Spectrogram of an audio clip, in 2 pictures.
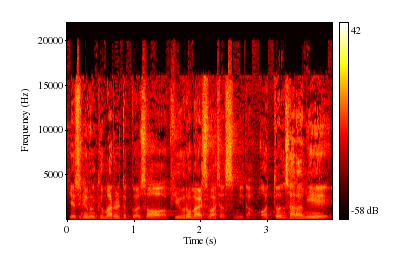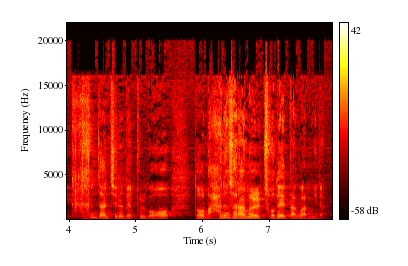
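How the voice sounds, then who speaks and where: Animated Korean pastor with a lively voice. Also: male voice, a little high, fairly quick, few pauses. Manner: animated preaching, acts out quoted lines loudly, asks the congregation questions. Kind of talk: sermon.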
